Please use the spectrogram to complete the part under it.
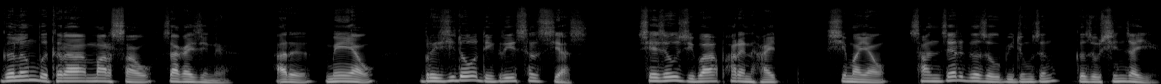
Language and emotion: Bodo, neutral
